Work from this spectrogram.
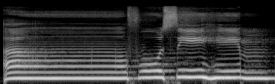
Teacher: harakat ada hukum Ika karena nun sukun menghadapi huruf Fa maka nunnya dibunyikan samar-samar menuju Fa disertai bunyi dengung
